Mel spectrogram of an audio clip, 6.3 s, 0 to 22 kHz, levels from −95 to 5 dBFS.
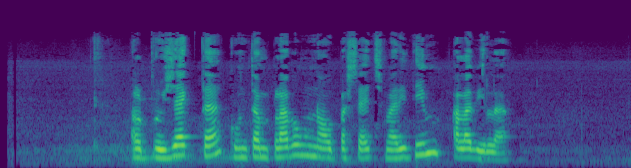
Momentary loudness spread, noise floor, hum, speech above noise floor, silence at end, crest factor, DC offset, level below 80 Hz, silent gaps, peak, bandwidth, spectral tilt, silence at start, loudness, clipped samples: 7 LU; -60 dBFS; none; 38 dB; 1.25 s; 22 dB; under 0.1%; -70 dBFS; none; -4 dBFS; 11.5 kHz; -4.5 dB/octave; 0.95 s; -23 LUFS; under 0.1%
